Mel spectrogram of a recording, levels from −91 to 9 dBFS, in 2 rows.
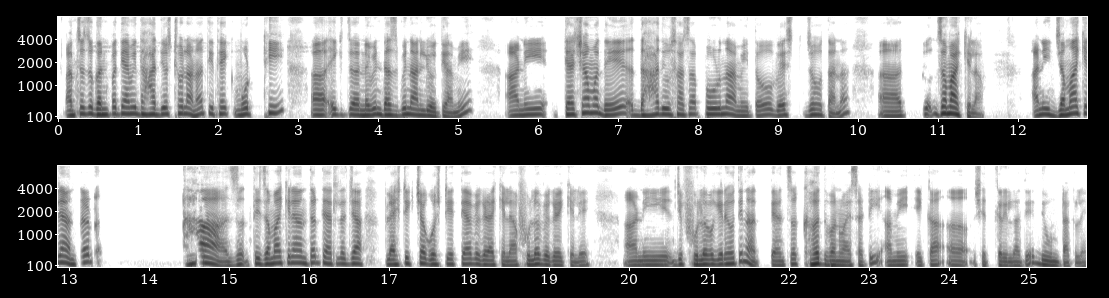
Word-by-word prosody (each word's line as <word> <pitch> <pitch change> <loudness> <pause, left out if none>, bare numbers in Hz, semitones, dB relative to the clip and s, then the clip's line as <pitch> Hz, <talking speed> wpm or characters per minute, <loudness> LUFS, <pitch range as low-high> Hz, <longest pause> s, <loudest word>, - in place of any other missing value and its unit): आमचा 145 +6 +2
जो 185 +1 +1
गणपती 165 +3 +3
आम्ही 185 0 +3
10 170 -1 +3
दिवस 175 +2 0
ठेवला 190 -3 +1
ना 150 +5 +1
तिथे 185 0 -1
एक 185 - -6
मोठी, 175 +6 0 0.7
एक 160 0 -3
ज - - -4
नवीन 145 +4 +4
डस्टबिन 155 +2 +3
आणली 150 -3 +2
होती 120 -2 +1
आम्ही. 120 - -2 0.5
आणि 155 +4 +1 0.3
त्याच्यामध्ये 175 0 +2 0.2
10 150 +3 +2
दिवसाचा 170 0 0
पूर्ण 170 0 +3
आम्ही 135 -7 -1
तो 145 +4 -2
वेस्ट 145 -3 -2
जो 155 +3 +1
होता 130 -9 -3
ना, 105 +9 -4 0.4
अ, 125 0 -1
तो 170 +6 -8
जमा 195 -1 +9
केला 100 -7 -5 0.6
आणि 160 +5 +2
जमा 155 +8 +5
केल्यानंतर 190 -2 +1 1.2
हां. 155 -6 +3
ज 115 +6 -3 0.2
ते 160 - +2
जमा 155 +4 +2
केल्यानंतर 185 -1 -1
त्यातल्या 155 -2 -1
ज्या 155 +1 0 0.3
प्लास्टिकच्या 140 +4 0
गोष्टी 145 0 -1
आहेत 145 - -3
त्या 150 -1 0
वेगळ्या 135 -4 0
केल्या, 115 -1 -2
फुलं 140 +2 +1
वेगळे 120 -3 0
केले 110 +2 -6 0.6
आणि 125 +1 -1
जी 145 - -1
फुलं 140 -4 +3
वगैरे 140 +2 +1
होती 160 +8 +1
ना, 195 - +1 0.2
त्याचं 120 +4 -3
खत 145 0 +6
बनवायसाठी 115 - -1
आम्ही 120 +1 -1
एका 115 +3 -5
अ, 120 -1 -5 0.2
शेतकरीला 110 -1 -5
ते - - -4
देऊन 120 -5 +3
टाकले. 95 0 -8
150 Hz, 160 wpm, -24 LUFS, 125-170 Hz, 1.2 s, जमा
